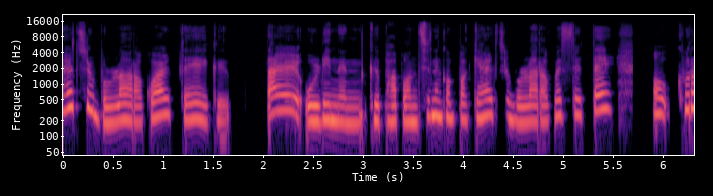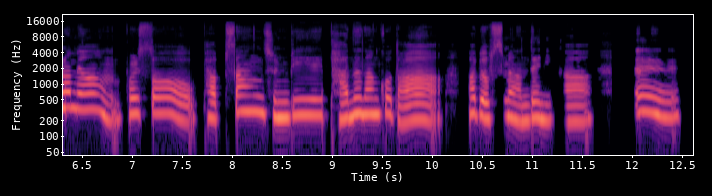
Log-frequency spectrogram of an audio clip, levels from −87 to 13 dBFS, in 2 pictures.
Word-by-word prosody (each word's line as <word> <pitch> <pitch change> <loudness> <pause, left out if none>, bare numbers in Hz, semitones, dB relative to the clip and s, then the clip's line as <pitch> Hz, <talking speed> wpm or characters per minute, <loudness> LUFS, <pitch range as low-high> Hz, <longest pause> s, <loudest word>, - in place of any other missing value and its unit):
할 355 +3 +4
줄 365 -4 -1
몰라.'라고 190 +2 -1
할 250 +3 +2
때 205 -2 -2
그 95 0 -8 0.4
'쌀 295 +1 +2
올리는 195 -2 +2
그 200 - 0
밥 195 0 -4
안치는 195 +6 +1
것밖에 220 -1 -4
할 250 +2 +1
줄 245 -3 -7
몰라.'라고 195 +2 -2
했을 250 +1 -4
때 315 +6 0 0.4
'어 - - 0
그러면 330 -9 +2
벌써 270 -5 0
밥상 290 +7 0
준비 255 +1 +2
반은 240 +5 +4
한 265 0 +5
거다. 210 -5 +1 0.3
밥이 270 -1 +1
없으면 225 +1 +1
안 195 0 0
되니까.' 205 -2 -1 0.5
예. 260 -6 +2
230 Hz, 260 characters per minute, -25 LUFS, 200-270 Hz, 0.5 s, 한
